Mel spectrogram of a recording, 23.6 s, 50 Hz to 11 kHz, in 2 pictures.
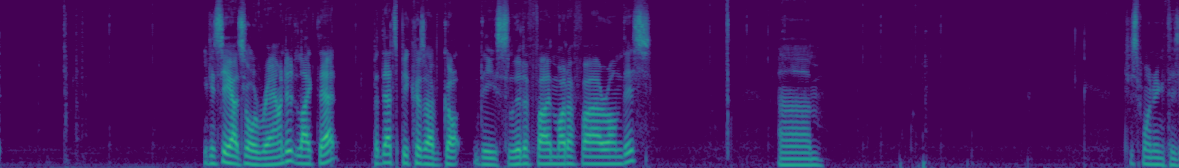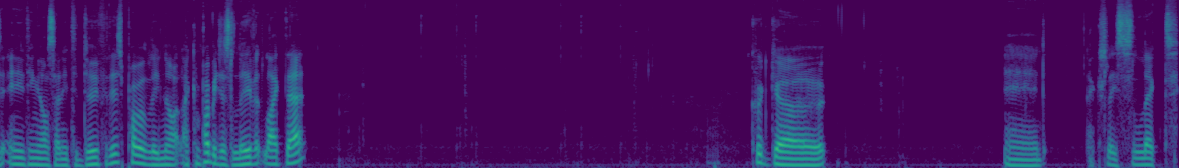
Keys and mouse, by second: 0.5 shift+space, 1.0-1.4 middle drag, 2.0-3.4 middle drag, 3.6 Tab, 5.5-7.0 middle drag, 7.4 shift+middle click, 7.7 middle click, 8.7 shift+middle click, 9.3-12.7 middle drag, 12.9 Tab, 13.7 Tab, 14.2 middle click, 14.6 Tab, 15.3 Tab, 16.0 middle click, 16.4 middle click, 17.5 middle click, 20.3 ctrl+r, 22.8 middle click.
